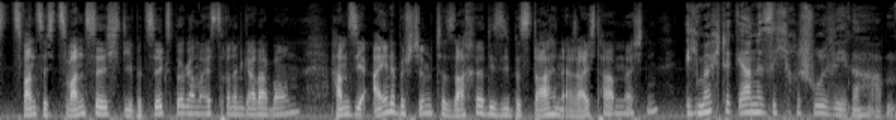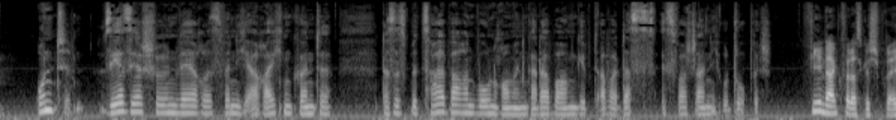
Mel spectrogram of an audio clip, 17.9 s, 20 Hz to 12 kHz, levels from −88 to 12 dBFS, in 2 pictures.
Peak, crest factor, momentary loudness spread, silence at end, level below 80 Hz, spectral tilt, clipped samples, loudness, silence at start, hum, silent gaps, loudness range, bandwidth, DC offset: -4 dBFS; 22 dB; 12 LU; 0 s; -44 dBFS; -5 dB/octave; under 0.1%; -27 LUFS; 0 s; none; none; 2 LU; 11.5 kHz; under 0.1%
